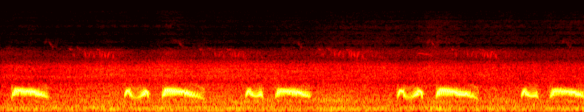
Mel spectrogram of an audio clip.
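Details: Spotted dove calling for playback that stimulates captive doves. Steady repeated phrases: a pair of quick wavering notes followed by a longer, smoothly falling coo, about four phrases over a steady background hiss.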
